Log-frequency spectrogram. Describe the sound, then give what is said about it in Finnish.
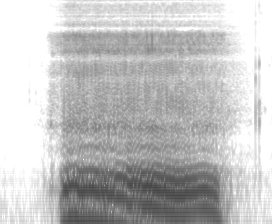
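A single loud, drawn-out snore performed by a human voice, imitating a man asleep sitting on a wall bench with his back leaning against the wall, a rough rattling rumble lasting about a second and a half, followed by a couple of faint clicks. “Kuului yhä mahtavampi yrin.”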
